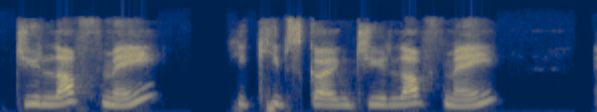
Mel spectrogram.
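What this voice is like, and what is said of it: Put-on South African accent. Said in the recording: “apologies for all my accents as well, let me try South African.”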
